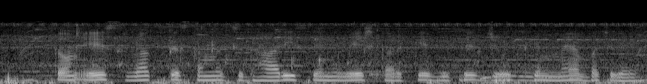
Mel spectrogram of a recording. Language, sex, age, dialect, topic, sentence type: Hindi, female, 25-30, Kanauji Braj Bhasha, banking, statement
